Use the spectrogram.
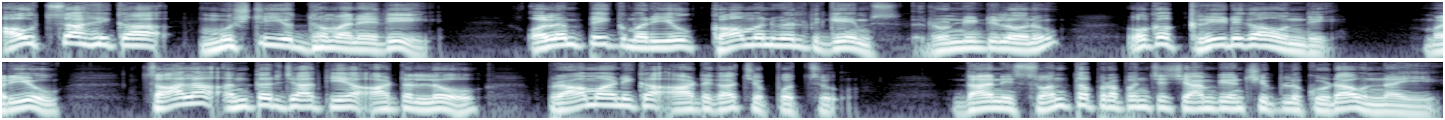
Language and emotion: Telugu, neutral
